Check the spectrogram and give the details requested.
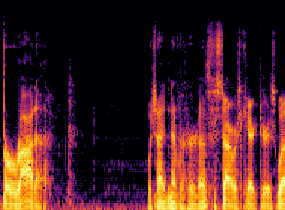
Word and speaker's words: burrata: ahead and then they have this thing called burrata which I'd never heard of the Star Wars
